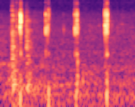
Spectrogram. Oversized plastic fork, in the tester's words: it is plastic sounds like plastic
